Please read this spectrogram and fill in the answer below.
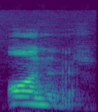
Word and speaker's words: honor: it is honor right so this O is a vvel so we use it as an it was an honor meeting you we never say it as honor no it is honor okay so now you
